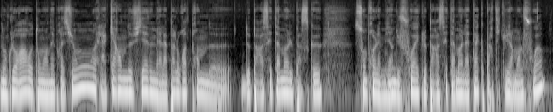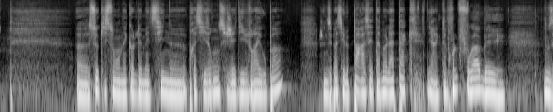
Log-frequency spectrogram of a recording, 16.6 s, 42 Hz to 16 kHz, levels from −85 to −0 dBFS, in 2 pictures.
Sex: male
